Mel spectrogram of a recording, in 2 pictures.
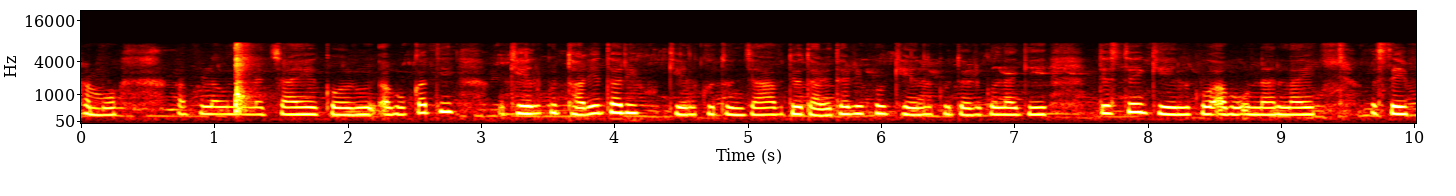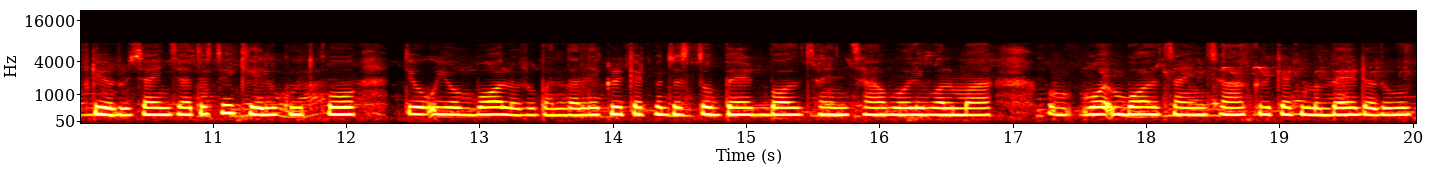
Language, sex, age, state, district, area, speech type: Nepali, female, 18-30, West Bengal, Alipurduar, urban, spontaneous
